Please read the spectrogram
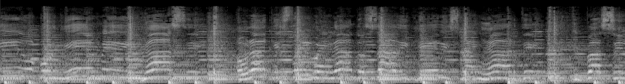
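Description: Live acoustic band music: acoustic guitars playing with a steady low percussive beat and a bending melodic line over them.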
